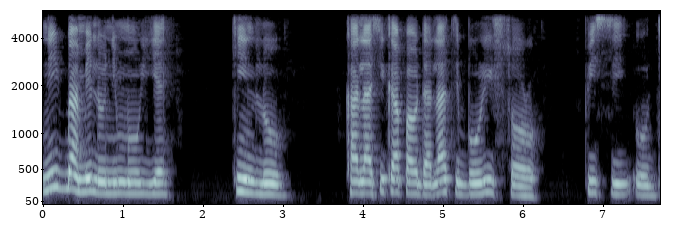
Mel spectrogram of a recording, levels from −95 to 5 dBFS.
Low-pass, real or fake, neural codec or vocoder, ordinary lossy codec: 5.4 kHz; real; none; none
